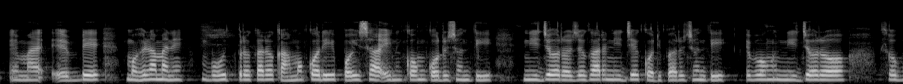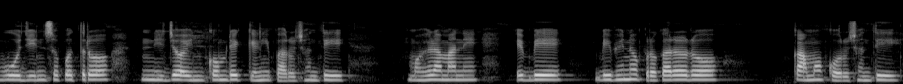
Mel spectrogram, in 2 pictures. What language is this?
Odia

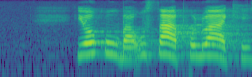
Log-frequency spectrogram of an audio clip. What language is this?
Xhosa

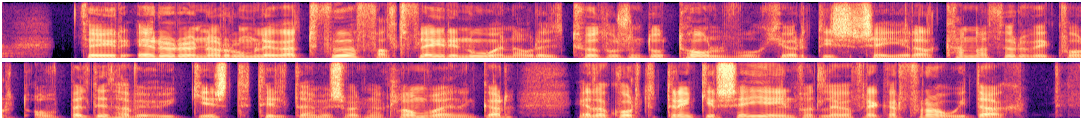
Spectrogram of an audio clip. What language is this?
Icelandic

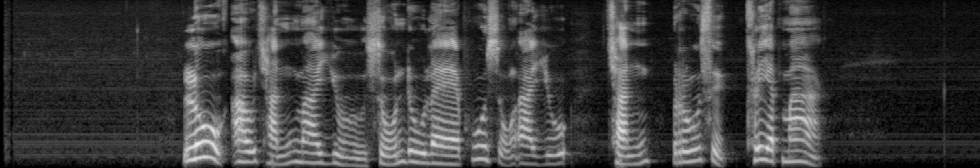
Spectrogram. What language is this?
Thai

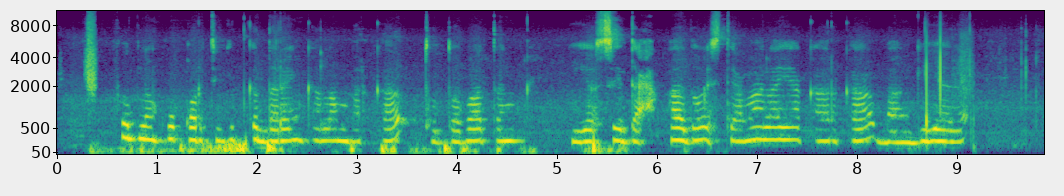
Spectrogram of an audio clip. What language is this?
Somali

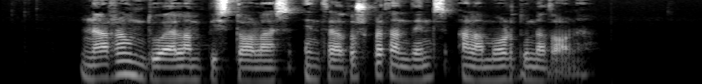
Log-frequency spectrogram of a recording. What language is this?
Catalan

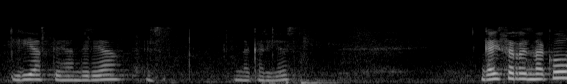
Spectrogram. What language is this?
Basque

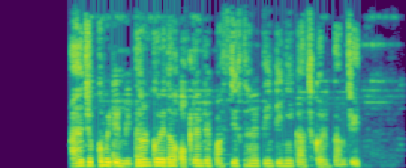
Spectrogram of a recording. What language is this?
Bangla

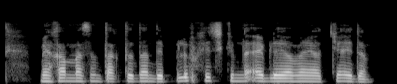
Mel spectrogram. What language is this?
Uzbek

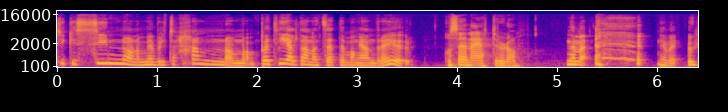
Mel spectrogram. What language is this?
Swedish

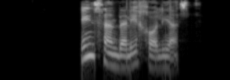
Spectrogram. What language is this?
Persian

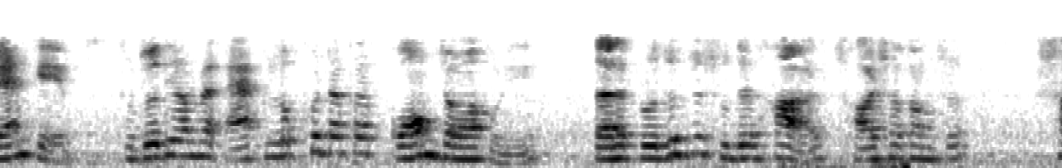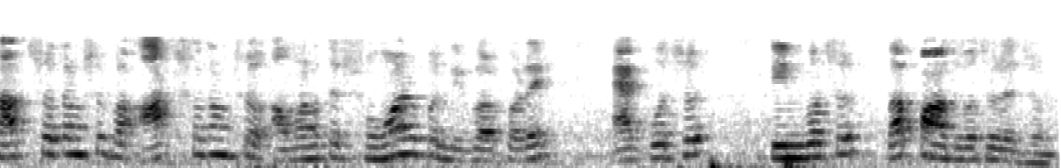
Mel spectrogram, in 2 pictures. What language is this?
Bangla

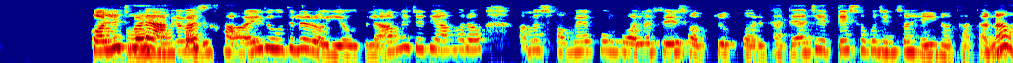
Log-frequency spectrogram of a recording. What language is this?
Odia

